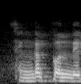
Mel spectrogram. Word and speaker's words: 생각건대: 생각건대. 근데 여러분 발음은 생각컨대. 그러니까 이게 나올 수밖에 없다는 얘기예요.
